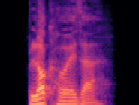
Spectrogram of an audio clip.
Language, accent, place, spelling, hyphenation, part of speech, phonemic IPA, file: German, Germany, Berlin, Blockhäuser, Block‧häu‧ser, noun, /ˈblɔkˌhɔɪ̯zɐ/, De-Blockhäuser.ogg
- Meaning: nominative/accusative/genitive plural of Blockhaus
